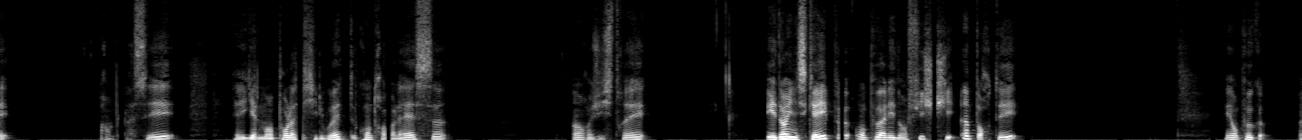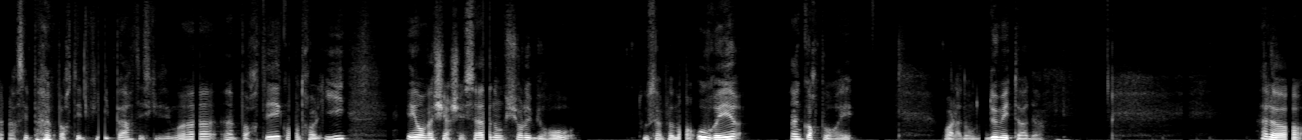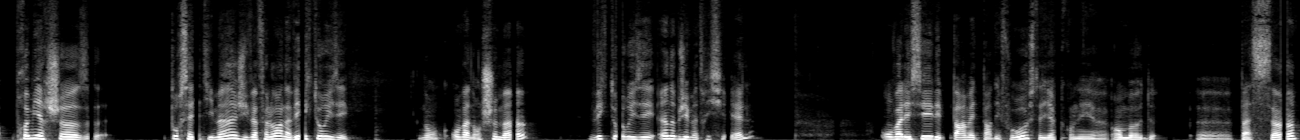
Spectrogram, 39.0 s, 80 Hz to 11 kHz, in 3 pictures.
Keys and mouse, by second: 0.9 click, 2.3 click, 3.7 ctrl+s, 5.6 click, 7.7 click, 9.3 click, 11.5 click, 13.3 click, 14.1 click, 15.5 click, 17.3 click, 18.2 click, 19.3 click, 21.2 click, 22.0-22.7 drag, 23.6 Delete, 24.6 middle click, 25.0 middle click, 25.5-26.0 middle drag, 26.4 click, 30.8 click, 33.0 click, 34.3 click.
